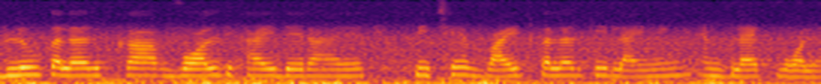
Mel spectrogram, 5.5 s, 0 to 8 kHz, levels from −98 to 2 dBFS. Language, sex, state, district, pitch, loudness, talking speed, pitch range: Hindi, female, Bihar, Sitamarhi, 210 Hz, -18 LUFS, 195 wpm, 200-220 Hz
